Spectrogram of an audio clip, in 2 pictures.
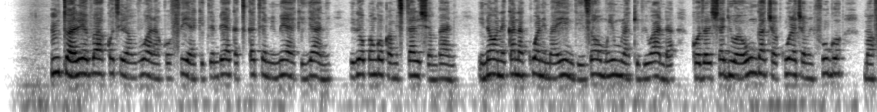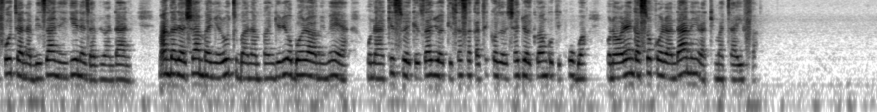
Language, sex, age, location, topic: Swahili, female, 18-24, Dar es Salaam, agriculture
